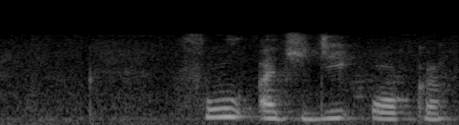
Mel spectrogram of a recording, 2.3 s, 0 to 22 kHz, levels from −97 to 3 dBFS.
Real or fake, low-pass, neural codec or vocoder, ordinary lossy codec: real; 7.2 kHz; none; Opus, 16 kbps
